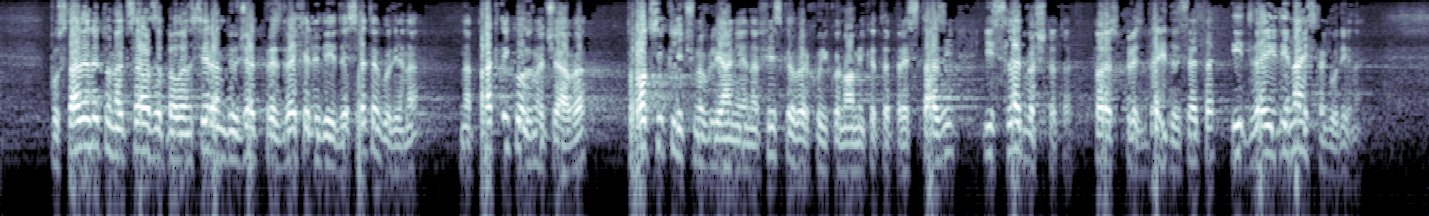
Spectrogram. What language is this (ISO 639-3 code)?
bul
